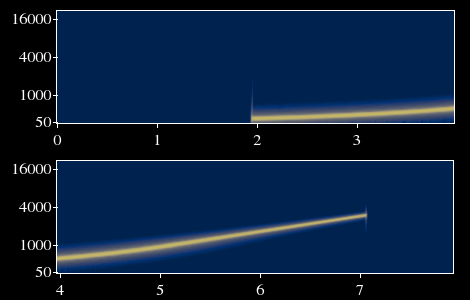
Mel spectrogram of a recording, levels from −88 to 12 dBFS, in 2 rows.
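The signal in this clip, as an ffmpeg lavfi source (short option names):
-f lavfi -i "aevalsrc='0.376*clip(min(t,5.12-t)/0.01,0,1)*sin(2*PI*170*5.12/log(3000/170)*(exp(log(3000/170)*t/5.12)-1))':d=5.12:s=44100"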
